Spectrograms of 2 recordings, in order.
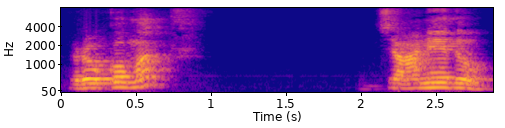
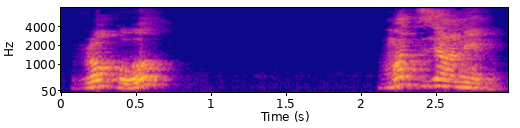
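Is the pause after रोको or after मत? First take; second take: after मत; after रोको. First: The pause comes right after मत. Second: The pause comes right after रोको.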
